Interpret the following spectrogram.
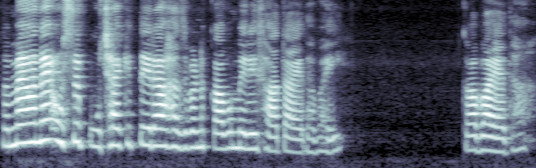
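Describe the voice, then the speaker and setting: A woman's voice: sits high, fairly even intonation, a little slow. A woman vlogger telling a personal story in a blunt, aggrieved way, in casual vlog talk. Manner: blunt, aggrieved recounting of a quarrel. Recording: dull lo-fi sound.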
